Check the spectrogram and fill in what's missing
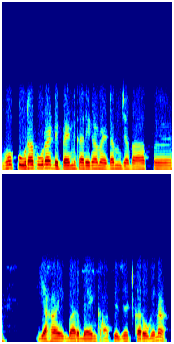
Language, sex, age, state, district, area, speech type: Hindi, male, 30-45, Madhya Pradesh, Jabalpur, urban, conversation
